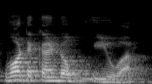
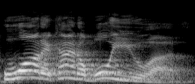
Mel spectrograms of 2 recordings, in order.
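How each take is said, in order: First: The sentence is said plainly, without expression. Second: The sentence is said with lively, exclamatory expression. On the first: The speaker calls it wrong. "Simple sentence use करें, ... इसमें स्वाद नहीं है" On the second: The speaker calls it right. "बोलने का तरीका ... sentence जो है बहुत स्वादिष्ट हो जाता है"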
